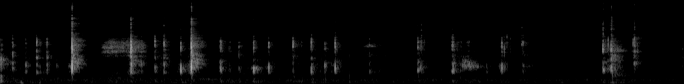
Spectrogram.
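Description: Numbers typed on a computer keyboard, with quick irregular bursts of close, crisp key clicks and short pauses, no voices.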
